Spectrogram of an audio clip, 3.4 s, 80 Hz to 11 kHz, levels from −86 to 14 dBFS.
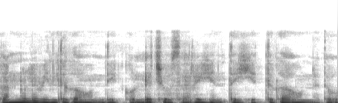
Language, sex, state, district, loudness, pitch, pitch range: Telugu, female, Andhra Pradesh, Guntur, -14 LUFS, 170 Hz, 160-180 Hz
